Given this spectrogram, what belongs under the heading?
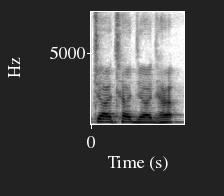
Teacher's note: च वर्ग को स्पर्श संघर्षी व्यंजन कहा जाता है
